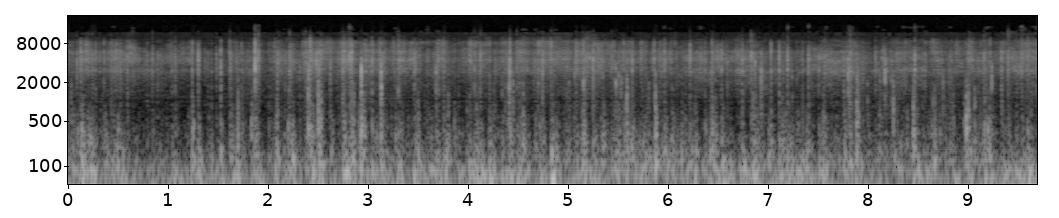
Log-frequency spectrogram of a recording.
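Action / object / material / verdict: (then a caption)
tap / thin plastic umbrella canopy / plastic / none. Fingertips from several layered hands tap, pat and rub the thin, hollow canopy of a large clear plastic dome umbrella held over the mic. The result is a dense, continuous patter of soft, low, muffled thuds with a faint crinkly rustle.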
